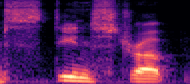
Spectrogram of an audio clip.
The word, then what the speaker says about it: Steenstrup: I would pronounce that last name Steenstrup, by the way.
